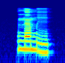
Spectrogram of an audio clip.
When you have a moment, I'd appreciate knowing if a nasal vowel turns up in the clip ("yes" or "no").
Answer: yes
